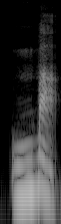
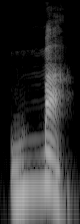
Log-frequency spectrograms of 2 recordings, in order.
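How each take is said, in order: First: The syllable has a strong, emphasized nasal sound. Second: The same.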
